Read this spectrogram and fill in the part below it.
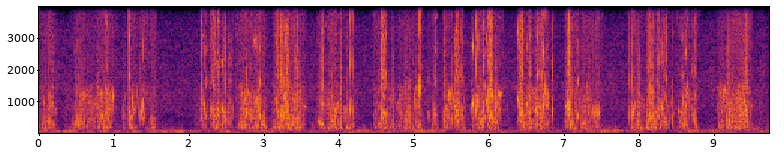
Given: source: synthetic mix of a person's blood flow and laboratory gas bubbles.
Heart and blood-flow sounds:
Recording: Doppler ultrasound of blood flow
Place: subclavian vein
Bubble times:
0.00-0.26 s: bubbles
0.42-1.07 s: bubbles
1.10-1.58 s: bubbles
2.13-3.58 s: bubbles
3.69-4.24 s: bubbles
4.45-5.15 s: bubbles
5.17-5.35 s: bubbles
5.40-5.72 s: bubbles
5.74-6.20 s: bubbles
6.37-6.89 s: bubbles
6.99-7.54 s: bubbles
7.83-8.82 s: bubbles
9.04-9.63 s: bubbles
From the record:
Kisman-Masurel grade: 444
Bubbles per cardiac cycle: continuous sound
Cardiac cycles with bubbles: 100%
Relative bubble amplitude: maximal (0.775 to 0.999)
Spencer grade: 4 (maximum detectable bubble signal sounding continuously throughout systole and diastole of every cardiac period, and overriding the amplitude of the normal cardiac signals)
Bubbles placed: anywhere in the cardiac cycle

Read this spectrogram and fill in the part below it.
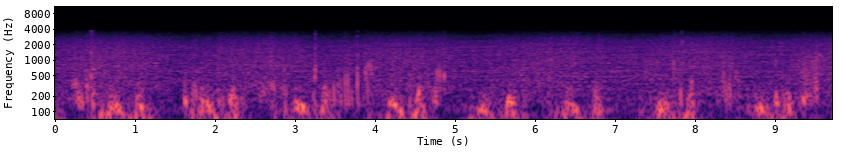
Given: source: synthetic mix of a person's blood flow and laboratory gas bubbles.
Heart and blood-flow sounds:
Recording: Doppler ultrasound of blood flow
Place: precordium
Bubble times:
0.18-0.53 s: bubbles
1.59-2.23 s: bubbles
2.54-2.91 s: bubbles
3.20-3.29 s: bubbles
3.33-3.99 s: bubbles
4.40-4.92 s: bubbles
7.71-7.88 s: bubbles
7.93-7.99 s: bubbles
8.25-8.57 s: bubbles
8.96-9.14 s: bubbles
9.25-9.60 s: bubbles
From the record:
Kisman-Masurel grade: 233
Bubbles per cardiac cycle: several, 3 to 8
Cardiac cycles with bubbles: 50 to 99%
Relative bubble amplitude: loud (0.450 to 0.775)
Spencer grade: 3 (all of the cardiac periods contain showers or single bubble signals, but not dominating or overriding the cardiac motion signals)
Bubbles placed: only in the low amplitude regions of the cardiac cycle

